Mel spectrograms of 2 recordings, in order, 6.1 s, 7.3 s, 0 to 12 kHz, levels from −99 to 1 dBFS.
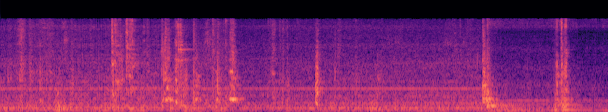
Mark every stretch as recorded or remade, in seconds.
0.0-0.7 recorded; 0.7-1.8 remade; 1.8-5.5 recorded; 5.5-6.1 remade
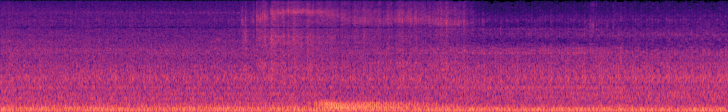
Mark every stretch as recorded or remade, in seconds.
0.0-7.3 recorded

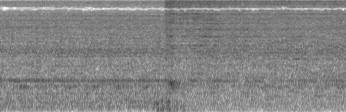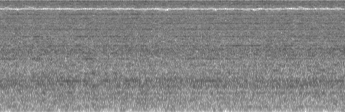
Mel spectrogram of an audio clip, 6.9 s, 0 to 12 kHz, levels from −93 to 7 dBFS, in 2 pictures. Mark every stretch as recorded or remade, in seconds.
0.0-3.8 remade; 3.8-4.4 recorded; 4.4-5.6 remade; 5.6-6.9 recorded

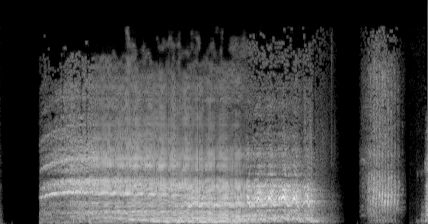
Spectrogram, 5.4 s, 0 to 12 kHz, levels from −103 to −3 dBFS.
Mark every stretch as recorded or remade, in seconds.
0.0-1.2 recorded; 1.2-3.1 remade; 3.1-5.4 recorded

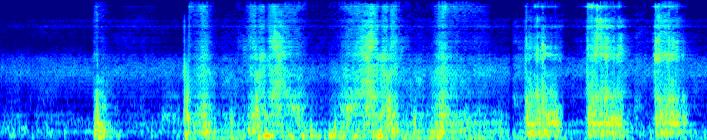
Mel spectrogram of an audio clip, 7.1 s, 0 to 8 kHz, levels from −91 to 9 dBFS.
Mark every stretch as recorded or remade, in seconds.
0.0-7.1 remade

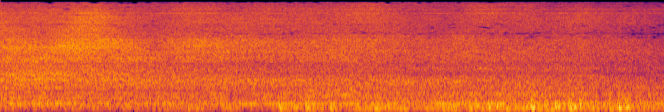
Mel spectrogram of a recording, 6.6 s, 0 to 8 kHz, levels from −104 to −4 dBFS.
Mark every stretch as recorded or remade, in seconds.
0.0-6.6 recorded

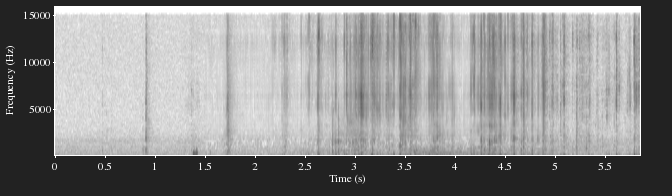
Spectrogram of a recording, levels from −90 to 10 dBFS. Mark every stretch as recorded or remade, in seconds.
0.0-1.5 recorded; 1.5-4.9 remade; 4.9-5.9 recorded

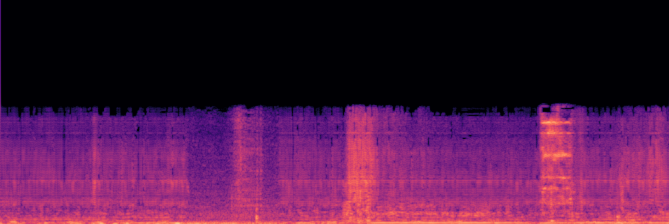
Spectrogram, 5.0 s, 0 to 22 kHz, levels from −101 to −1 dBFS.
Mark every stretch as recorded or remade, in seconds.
0.0-1.4 remade; 1.4-2.1 recorded; 2.1-5.0 remade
